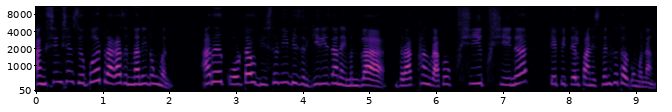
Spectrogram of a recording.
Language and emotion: Bodo, angry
